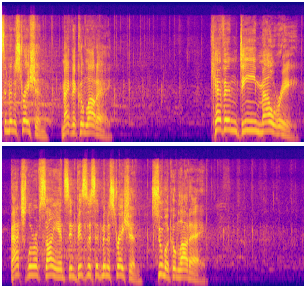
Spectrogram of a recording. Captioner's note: graduates walking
